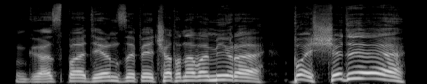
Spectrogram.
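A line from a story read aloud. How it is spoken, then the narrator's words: Old man's piercing desperate scream. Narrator (Russian): Пронзительно закричал старик, выражение отчаяния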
